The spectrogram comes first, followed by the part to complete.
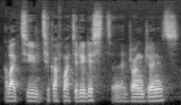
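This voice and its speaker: A young man, talking as a guest in a casual interview, relaxed and hesitant, with many fillers and Arabic words mixed in. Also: on the low side, quick pace, gravelly. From Somali, born in the Netherlands, raised in England. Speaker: guest, university student.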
